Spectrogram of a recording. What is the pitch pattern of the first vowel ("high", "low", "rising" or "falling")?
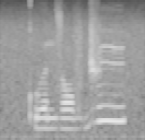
low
